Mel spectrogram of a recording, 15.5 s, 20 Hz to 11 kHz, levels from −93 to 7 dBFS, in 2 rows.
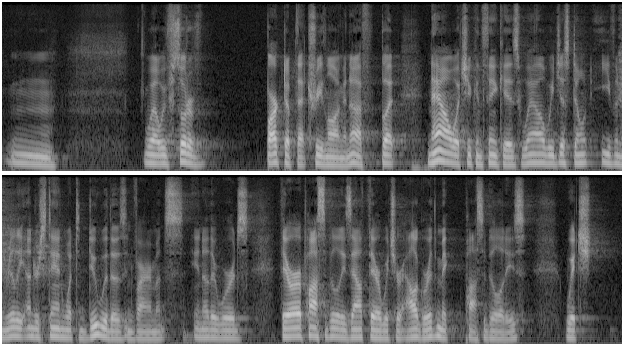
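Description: No technical fault can be heard anywhere in the audio. Nothing in it points to a problem in the recording, processing or playback chain.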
